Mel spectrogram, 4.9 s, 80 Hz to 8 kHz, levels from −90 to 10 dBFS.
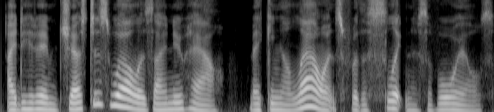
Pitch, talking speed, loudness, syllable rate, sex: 170 Hz, 205 wpm, -17 LUFS, 4.9 syllables/s, female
